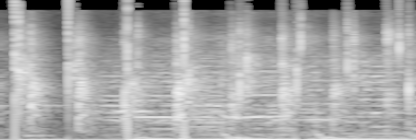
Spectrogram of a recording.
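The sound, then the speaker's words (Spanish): Applause for a show's producer, with a handful of sharp hand claps at a loose beat mixed with voices and tonal sound that partly cover them. “El conductor, y le vamos a dar un fuerte aplauso porque seguramente se va a estar enterando a través de este medio. Tristán B, nuestro productor, le damos un aplauso.”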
